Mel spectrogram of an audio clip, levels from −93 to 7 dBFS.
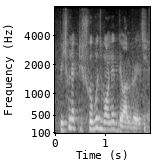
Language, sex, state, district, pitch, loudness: Bengali, male, West Bengal, Alipurduar, 170 Hz, -15 LUFS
